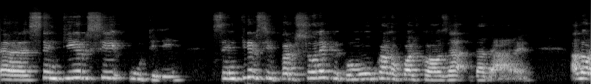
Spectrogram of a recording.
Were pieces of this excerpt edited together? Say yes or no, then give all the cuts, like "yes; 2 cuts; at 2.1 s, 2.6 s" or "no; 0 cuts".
no; 0 cuts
